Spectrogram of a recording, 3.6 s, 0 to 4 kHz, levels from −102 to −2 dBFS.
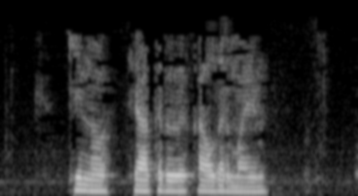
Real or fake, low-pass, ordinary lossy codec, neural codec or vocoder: real; 3.6 kHz; MP3, 16 kbps; none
